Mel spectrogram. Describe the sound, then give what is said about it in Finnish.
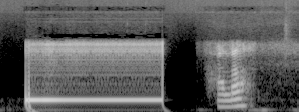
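A telephone tone sounds as a call is placed to order pizza. One clear, steady tone lasts about a second, and after a short pause a brief voice follows. “Mutta me laitetaan nyt puhelin soimaan.”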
